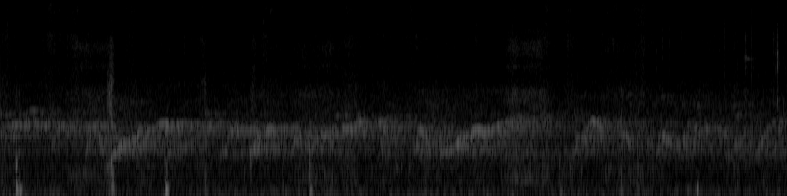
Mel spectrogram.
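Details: Coyotes howling in the back woods: several wavering, siren-like voices overlap in a sustained chorus, sliding up and down around one high pitch for the full eight seconds, with occasional soft knocks in the background.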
